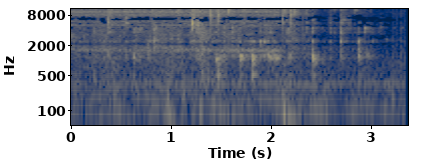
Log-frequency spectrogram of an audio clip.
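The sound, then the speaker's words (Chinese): A water tap drips steadily into a sink after being turned off, with soft, irregular plinks of water over quiet background noise for a few seconds before fading out. No one speaks. “咁就由三十这个水龙头开始。”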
